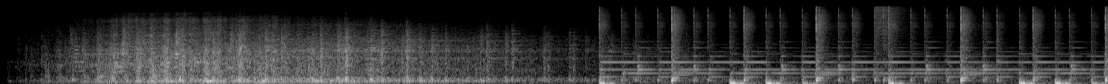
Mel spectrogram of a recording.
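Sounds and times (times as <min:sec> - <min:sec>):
steam train chuffing: 0:00.2 - 0:08.4.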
